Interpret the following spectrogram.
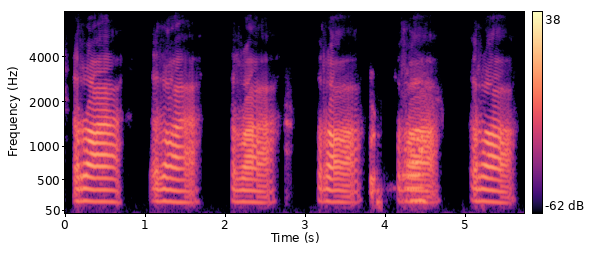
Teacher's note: जुबान की जो नोक है वह ऊपर वाले चार जो दांत है उनके गम लाइन पर जहां पर गम एरिया है उसके ऊपर लगती है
